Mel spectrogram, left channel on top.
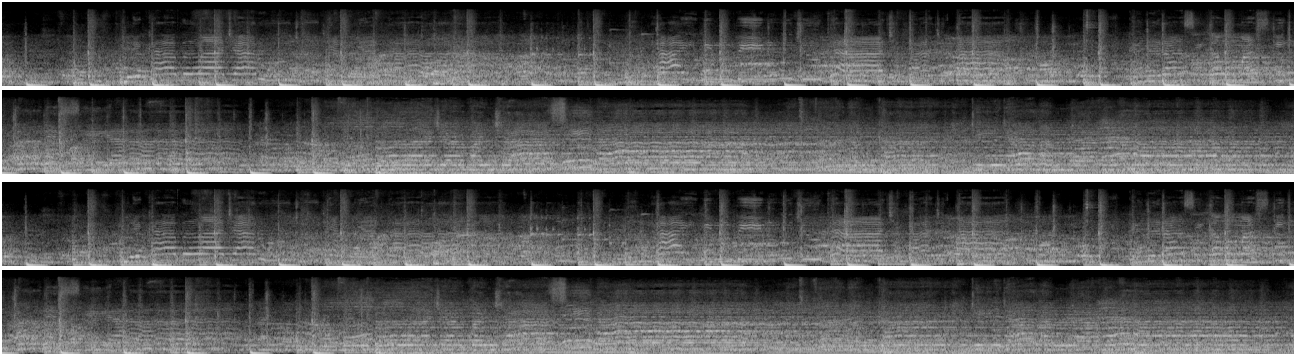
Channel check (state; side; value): normal; both; correlation 0.54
